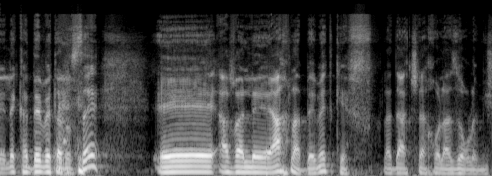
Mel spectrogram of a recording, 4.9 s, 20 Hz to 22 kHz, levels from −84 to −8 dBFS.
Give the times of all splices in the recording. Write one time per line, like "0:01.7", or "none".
none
